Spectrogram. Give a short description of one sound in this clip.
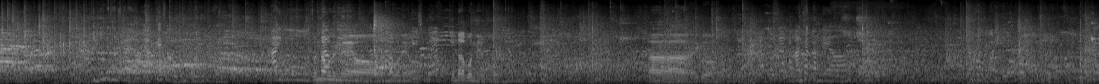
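A squash ball smacks sharply off a racket and the walls.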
